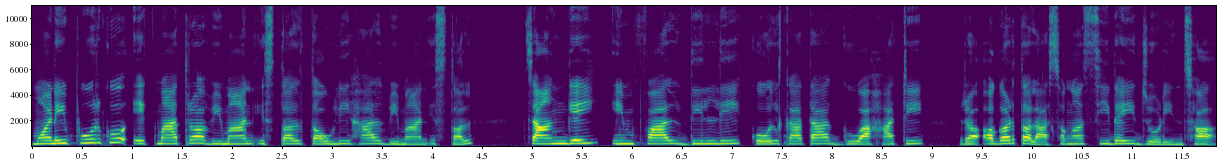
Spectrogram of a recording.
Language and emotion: Nepali, neutral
